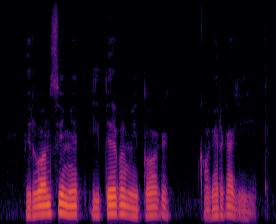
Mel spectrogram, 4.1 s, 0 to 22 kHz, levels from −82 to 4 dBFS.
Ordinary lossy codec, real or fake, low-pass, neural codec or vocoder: none; fake; none; codec, 44.1 kHz, 7.8 kbps, Pupu-Codec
